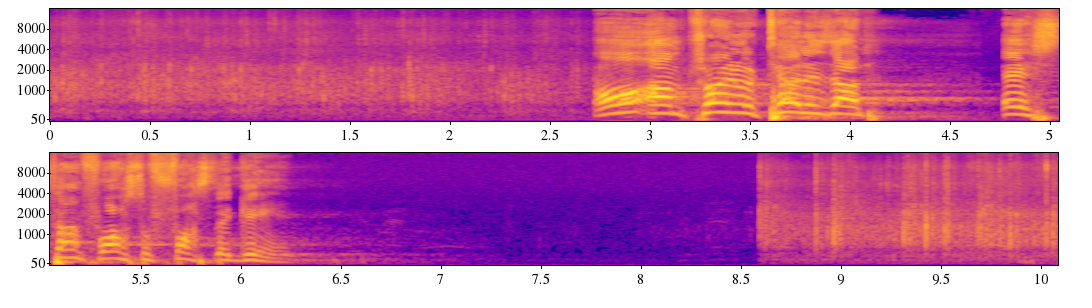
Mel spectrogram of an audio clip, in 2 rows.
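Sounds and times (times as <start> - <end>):
audience clapping: 0.0 - 3.5, 8.6 - 10.0
speech: 2.7 - 4.2, 4.8 - 6.3.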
